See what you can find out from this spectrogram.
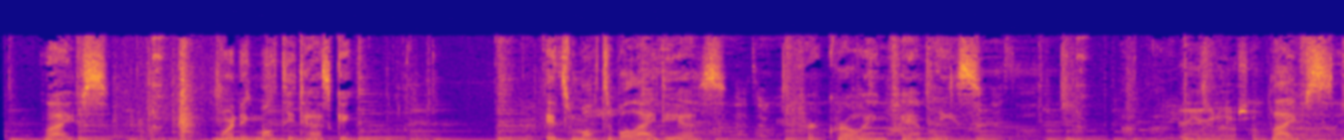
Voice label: Voiceover, Commercial, Women; New York; Commercial Demo

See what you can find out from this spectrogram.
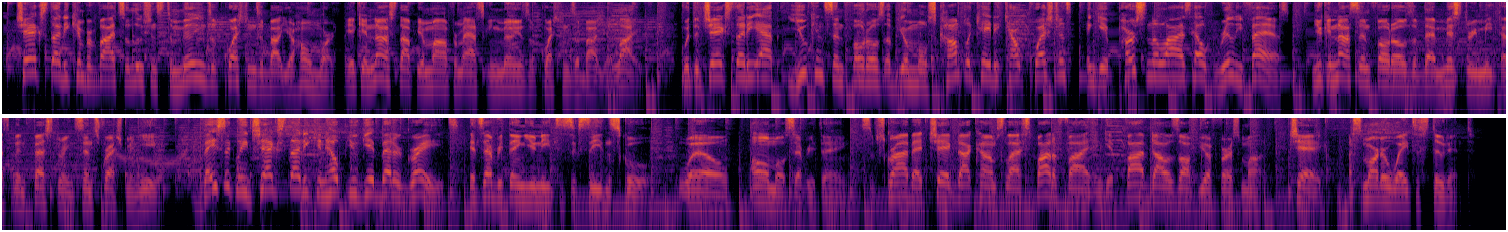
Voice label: Voiceover, Commercial, Men; Chicago

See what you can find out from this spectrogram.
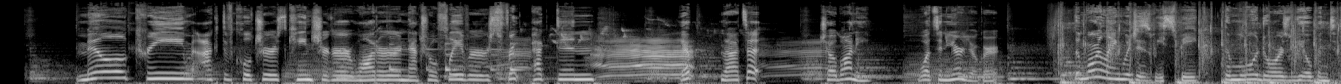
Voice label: voiceover, commercial, women; New York

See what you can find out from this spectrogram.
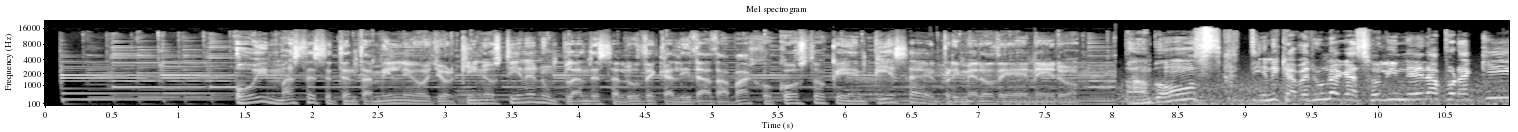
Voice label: Voiceover Foreign Language Spanish; New York

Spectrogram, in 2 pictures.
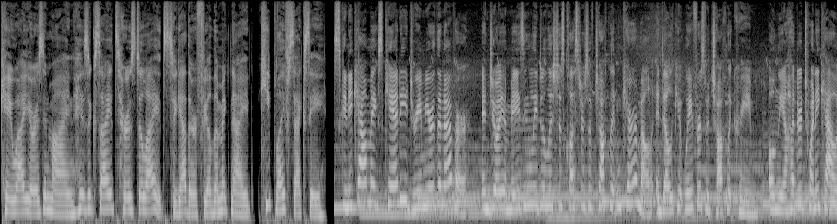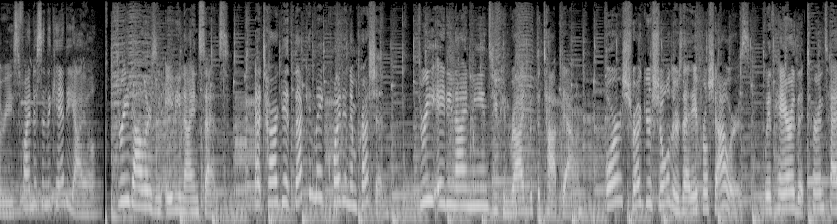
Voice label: voiceover commercial women; new york

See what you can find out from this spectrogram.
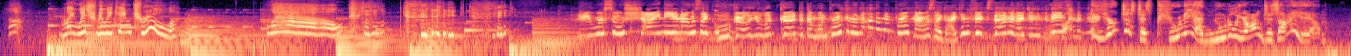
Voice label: Voiceover Animation; New York; Character Demo

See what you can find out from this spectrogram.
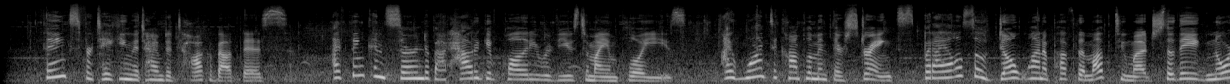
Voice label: Voiceover Commercial Women; new york

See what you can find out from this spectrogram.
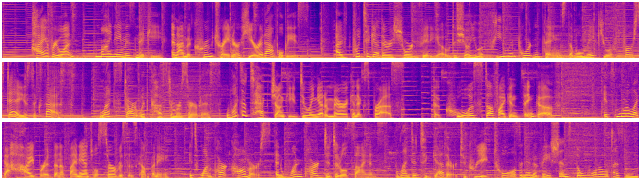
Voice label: voiceover foreign language; new york; spanish

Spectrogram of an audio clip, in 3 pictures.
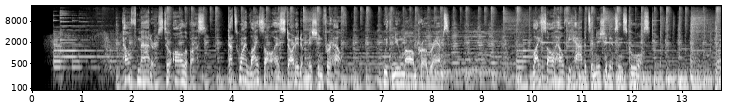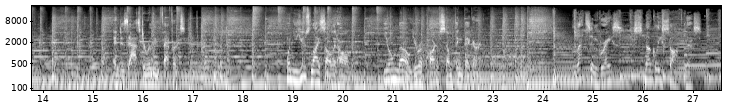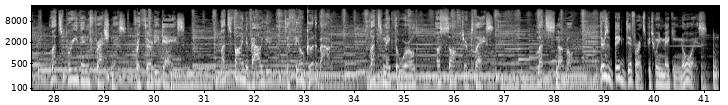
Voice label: Voiceover Commercial Men; New York; Commercial Demo

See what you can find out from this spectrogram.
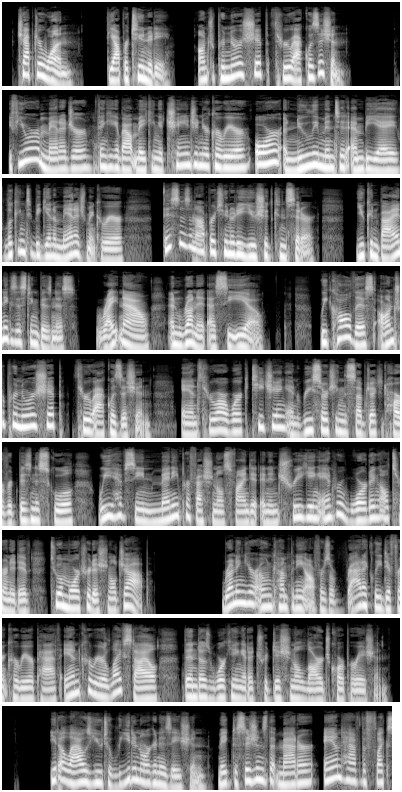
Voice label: Voiceover, Audio Books; new york

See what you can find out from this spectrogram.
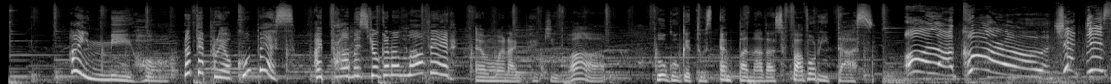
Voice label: Voiceover Animation; New York

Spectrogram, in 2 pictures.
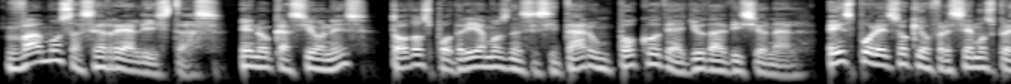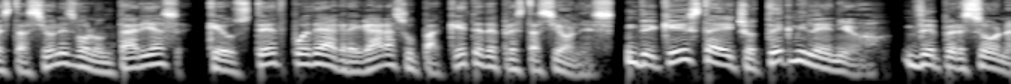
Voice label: voiceover foreign language spanish; New York

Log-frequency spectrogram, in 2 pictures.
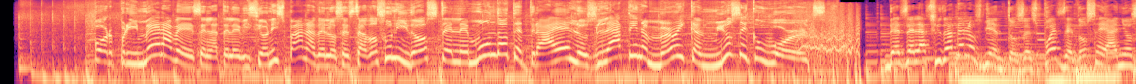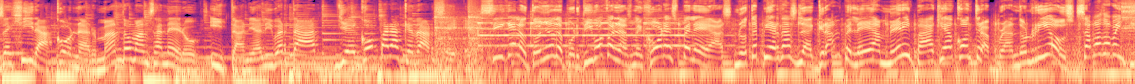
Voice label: Voiceover, Foreign Language, Spanish; Chicago; Spanish Demo

